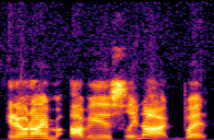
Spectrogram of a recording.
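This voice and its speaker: A woman's voice: fairly high pitch, flat delivery, normal speed, sharp tone, clean tone, no echo, muffled recording. A young woman co-hosting a casual podcast chat, chatty and giggly, rambling with restarts. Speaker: co-host.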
